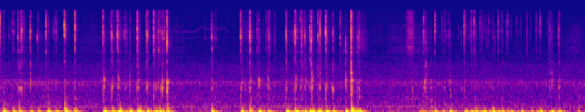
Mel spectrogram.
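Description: Typing on a computer keyboard: quick bursts of keystrokes with short pauses between them.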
